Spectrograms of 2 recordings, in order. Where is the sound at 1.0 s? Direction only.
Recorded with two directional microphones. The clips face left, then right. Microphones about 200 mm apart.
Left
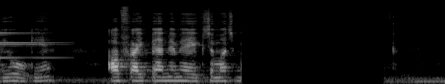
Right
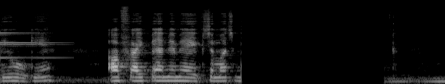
30° right (ahead or behind).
